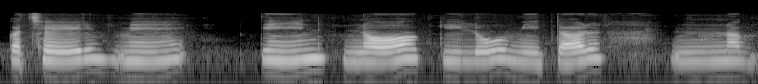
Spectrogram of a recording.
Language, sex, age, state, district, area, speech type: Maithili, female, 45-60, Bihar, Madhubani, rural, read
